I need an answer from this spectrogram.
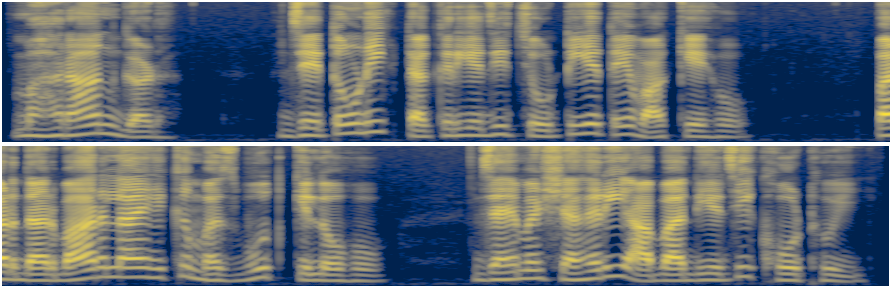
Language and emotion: Sindhi, neutral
